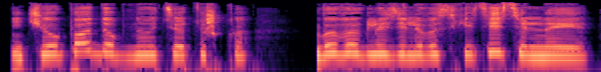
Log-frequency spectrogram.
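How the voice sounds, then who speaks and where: A woman reading an audiobook, putting on the voice of a cheerful, eager little girl who talks brightly and pleads sweetly. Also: sits high, steady tone, very fast, dry recording, clean studio sound, pitched above the performer's own voice, natural voice. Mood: pleading.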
